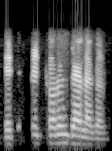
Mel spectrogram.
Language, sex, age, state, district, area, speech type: Marathi, male, 18-30, Maharashtra, Akola, rural, conversation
